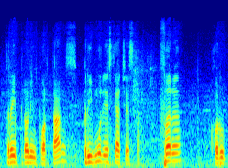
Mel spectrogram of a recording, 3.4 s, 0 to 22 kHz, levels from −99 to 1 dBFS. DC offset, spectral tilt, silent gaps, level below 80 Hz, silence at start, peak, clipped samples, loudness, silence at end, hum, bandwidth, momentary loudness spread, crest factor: under 0.1%; -8.5 dB/octave; none; -50 dBFS; 0.1 s; -6 dBFS; under 0.1%; -25 LUFS; 0.05 s; none; 11.5 kHz; 9 LU; 18 dB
